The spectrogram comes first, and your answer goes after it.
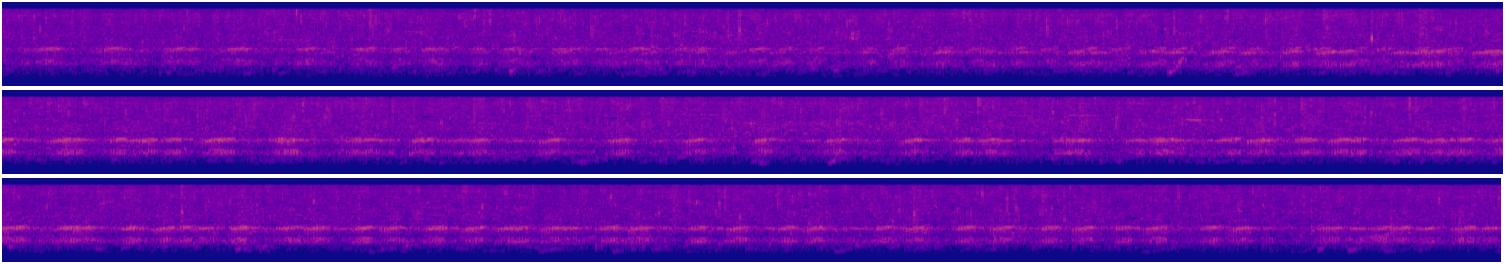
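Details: Chorus of frogs at a river: quiet at first, then swelling after about five seconds into an insistent run of rapid, evenly repeated croaks in two bright pitch bands over a soft background hiss.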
